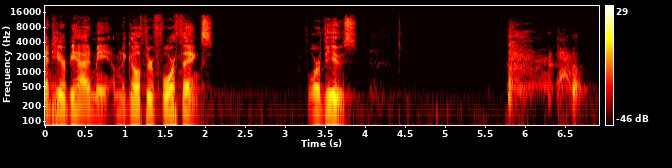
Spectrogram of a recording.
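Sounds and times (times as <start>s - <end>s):
speech: 0.0s - 2.2s, 3.3s - 4.0s
person coughing: 5.8s - 6.9s.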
